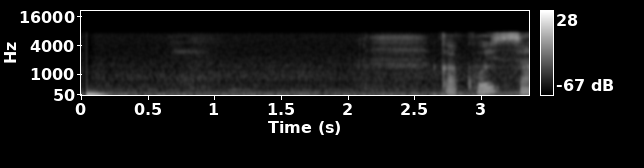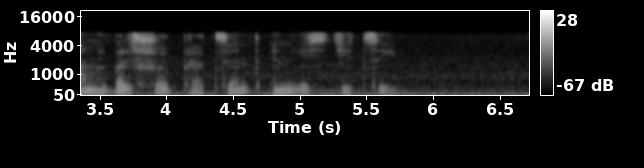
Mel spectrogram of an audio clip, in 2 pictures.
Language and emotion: Russian, neutral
